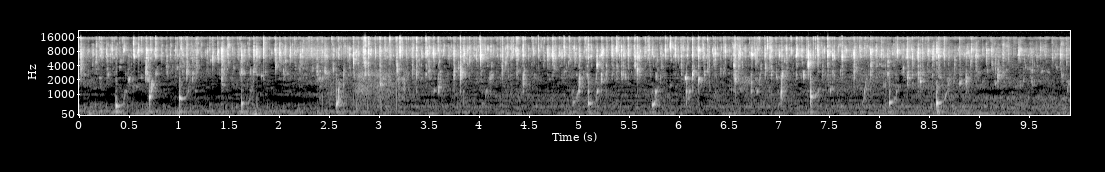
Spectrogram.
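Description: Water pouring onto the paddles of a small craft-stick model water wheel and splashing into a plastic tub: a steady spray hiss with many small drip-like plinks scattered through it.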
